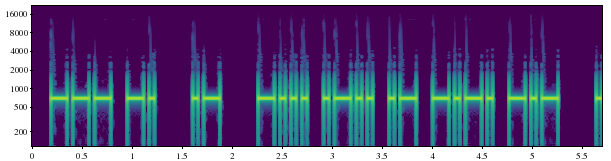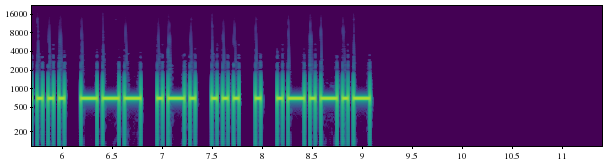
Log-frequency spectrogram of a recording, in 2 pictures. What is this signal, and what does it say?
Morse code, heard as a keyed tone, about 22 wpm, 700 Hz. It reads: ON A BLACK HORSE.
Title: Sentences from Top 1500 Words 22wpm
